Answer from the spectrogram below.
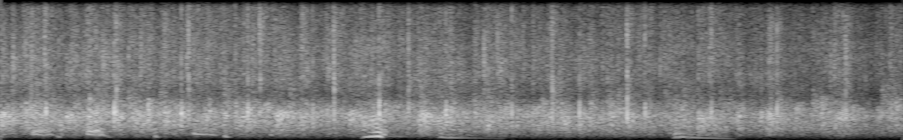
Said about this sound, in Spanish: hoy en directo desde Sevilla, desde el espacio GH, y para que no creáis que me lo estoy inventando, al público asistente, que ha sido muy paciente además, le voy a pedir un fuerte aplauso para los técnicos de sonido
